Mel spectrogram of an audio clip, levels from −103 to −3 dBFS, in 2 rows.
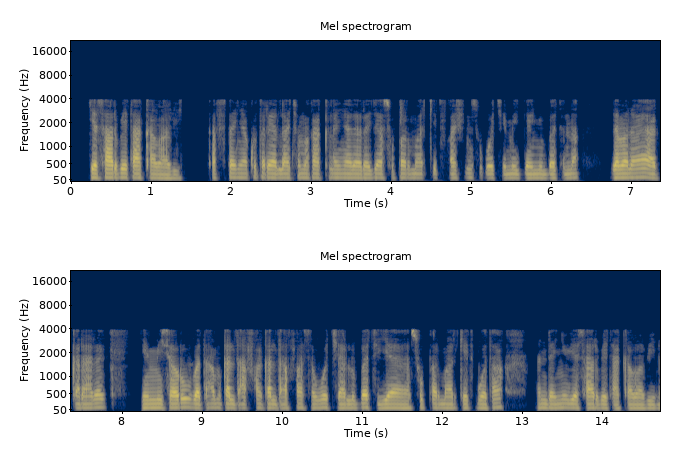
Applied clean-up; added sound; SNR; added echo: none; none; none; none.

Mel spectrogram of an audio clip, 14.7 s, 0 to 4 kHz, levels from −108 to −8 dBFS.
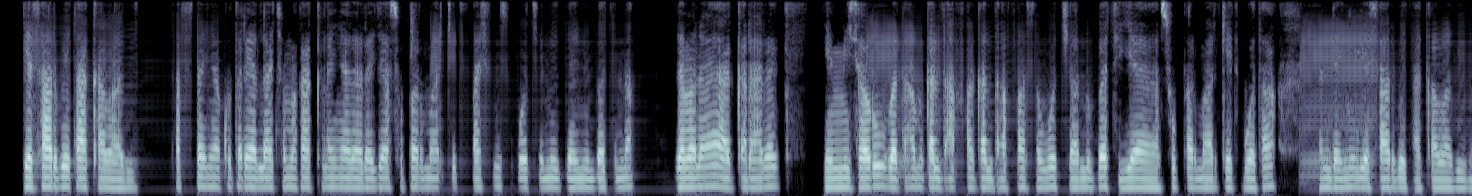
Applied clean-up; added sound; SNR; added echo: neural mask model DeepFilterNet 3.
